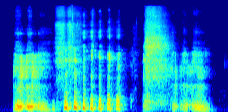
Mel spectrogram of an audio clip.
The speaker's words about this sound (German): Hust.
